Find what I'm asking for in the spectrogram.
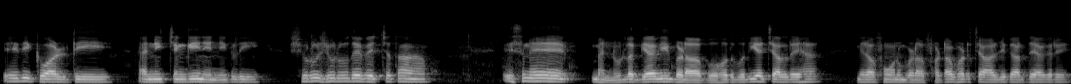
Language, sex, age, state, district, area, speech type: Punjabi, male, 45-60, Punjab, Rupnagar, urban, spontaneous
